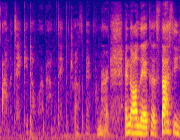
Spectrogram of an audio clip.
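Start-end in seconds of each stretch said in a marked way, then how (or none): 0.0-2.2 secret unvoiced whisper. Whispering to the girl behind her drunk friend's back. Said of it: "I'm whispering to the girl".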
